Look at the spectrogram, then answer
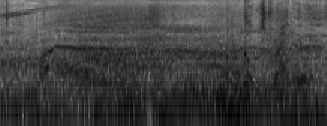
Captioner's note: eerie soundscape; screams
